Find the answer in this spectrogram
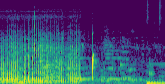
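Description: A rush of noise that drops away about a second in, then a single short plop with a quickly rising pitch, like something small dropping into water, about one and a half seconds in.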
